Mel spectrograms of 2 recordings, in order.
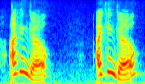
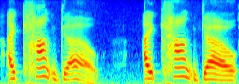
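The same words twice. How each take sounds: First: "can" reduced to a quick "kin", "go" prominent; stress on GO. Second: "can't" long and full, "go" reduced; stress on CAN'T. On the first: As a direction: rush through "can", land on "go". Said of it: "can 발음은 줄어들고 뒤에 있는 go가 크게 읽혀요". ("can"은 줄이고 "go"를 크게) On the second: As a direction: hold "can't", ease off on "go". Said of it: "이 부분을 크게 읽고요". ("can't"를 크게, "go"는 줄여서) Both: Shown as a demonstration.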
